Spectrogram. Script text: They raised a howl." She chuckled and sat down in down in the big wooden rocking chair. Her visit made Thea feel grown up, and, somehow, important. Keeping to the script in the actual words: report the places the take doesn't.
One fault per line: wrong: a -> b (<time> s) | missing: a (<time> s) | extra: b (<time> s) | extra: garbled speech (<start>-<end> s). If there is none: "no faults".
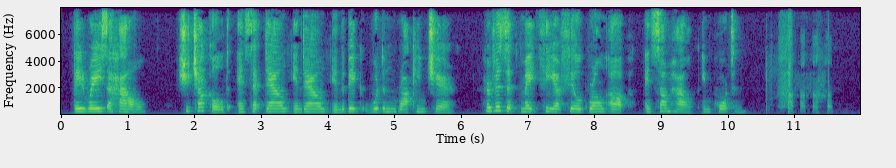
no faults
